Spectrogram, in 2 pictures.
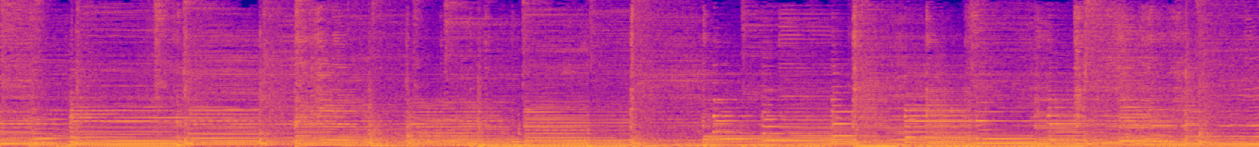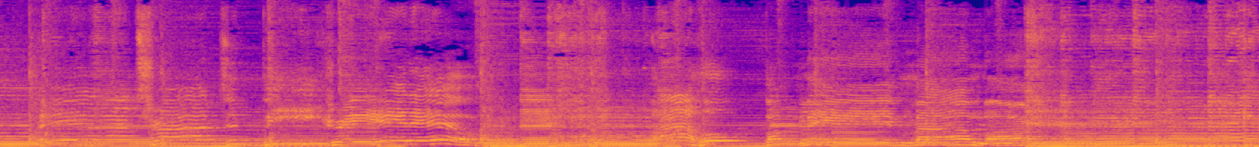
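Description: Live blues band playing an instrumental passage: guitar over keyboards and a bass line, with sliding, gliding guitar lines through the middle of the passage.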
